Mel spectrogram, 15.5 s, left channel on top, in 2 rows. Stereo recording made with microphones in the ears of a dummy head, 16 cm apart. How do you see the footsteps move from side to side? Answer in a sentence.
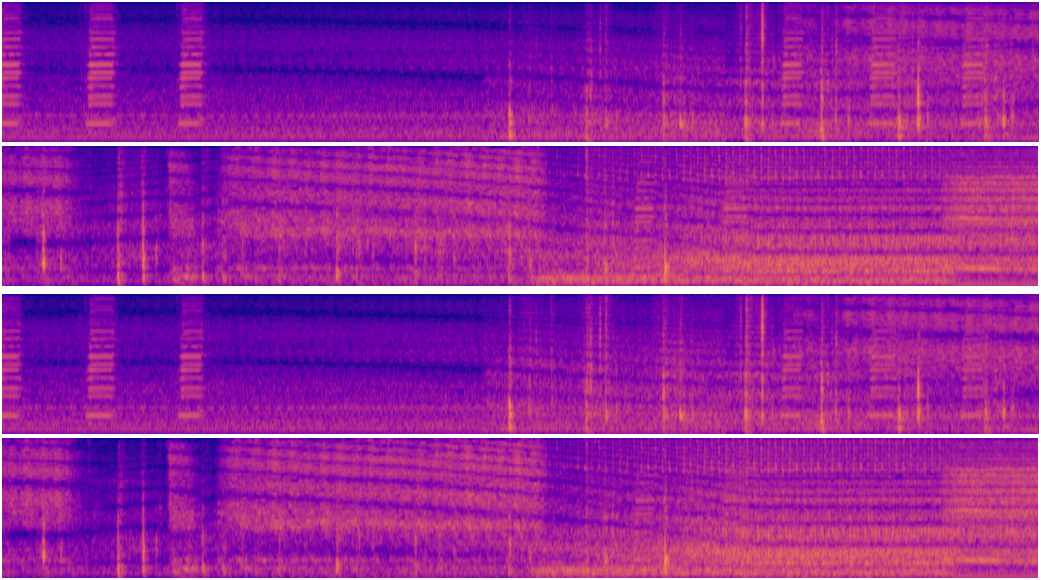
You can hear the footsteps go left and come back.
